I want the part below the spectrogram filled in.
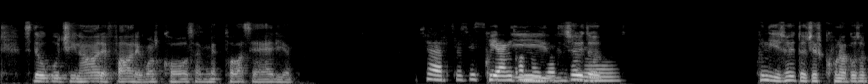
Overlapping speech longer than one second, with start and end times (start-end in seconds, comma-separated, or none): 4.8-6.2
